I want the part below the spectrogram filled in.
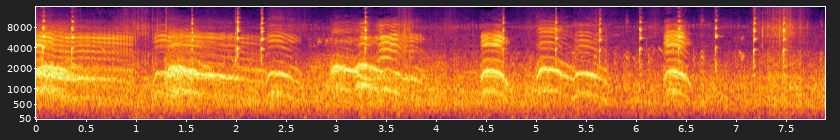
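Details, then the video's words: Blacksmith lapwing calling with sharp, metallic clicks scattered through the clip, mixed with louder arched, harmonic calls that rise and fall. "Blacksmith Lapwing"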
